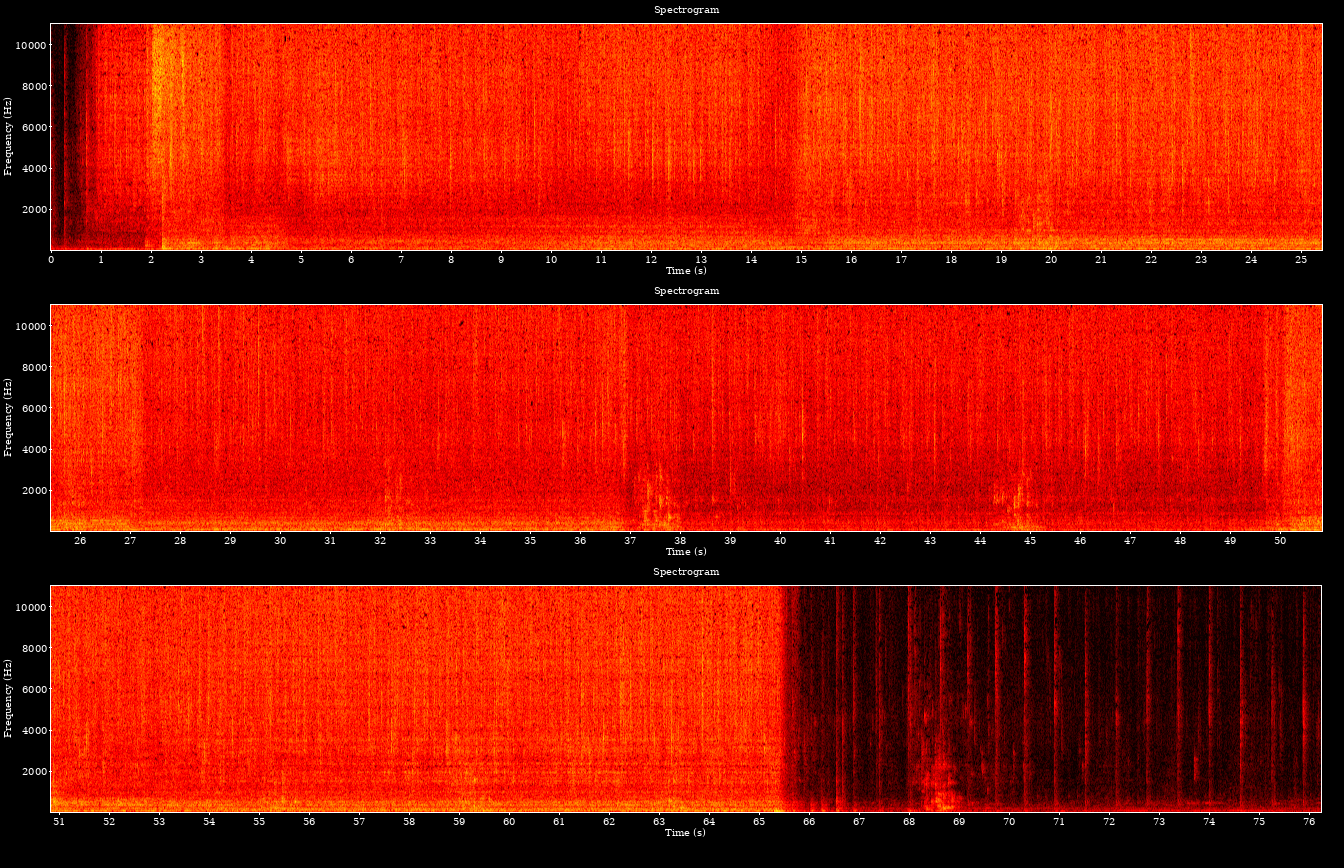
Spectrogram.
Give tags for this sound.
bathroom
shower
showering
water
wc

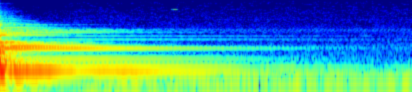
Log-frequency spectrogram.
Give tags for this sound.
Casa-da-m
digitopia
Digit
Gamelan
o
Java
pia
Gamel
porto
sica

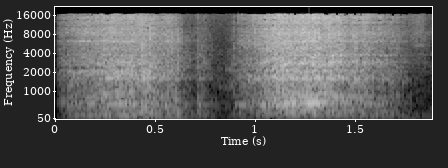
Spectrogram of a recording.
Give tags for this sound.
Chair
Concrete
Drag
Dragged
Metal
Pull
Pulled
Push
Pushed
Roar

